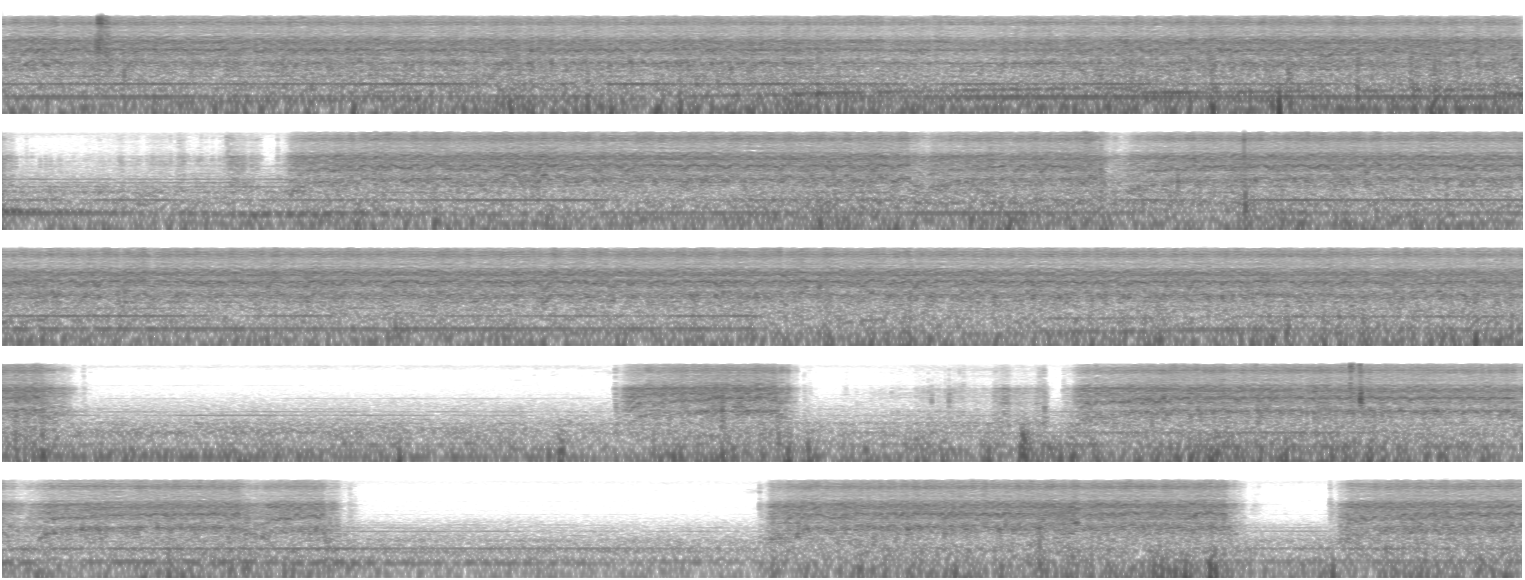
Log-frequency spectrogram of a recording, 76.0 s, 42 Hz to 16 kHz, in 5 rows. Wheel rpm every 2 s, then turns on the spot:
160, 160, 160, 160, 160, 160, 160, 110, 20, 130, 160, 160, 130, 130, 160, 160, 160, 160, 160, 160, 160, 160, 150, 20, 0, 10, 90, 10, 120, 160, 120, 130, 20, 0, 110, 160, 80, 130.
none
